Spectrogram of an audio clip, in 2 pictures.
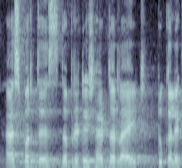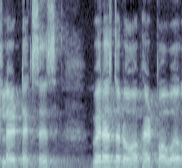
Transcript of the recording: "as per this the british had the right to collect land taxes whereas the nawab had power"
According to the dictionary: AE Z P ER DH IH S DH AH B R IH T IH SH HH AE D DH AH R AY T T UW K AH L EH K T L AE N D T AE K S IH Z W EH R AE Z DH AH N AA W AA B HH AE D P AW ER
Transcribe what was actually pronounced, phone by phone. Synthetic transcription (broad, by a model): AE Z F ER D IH S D AH B R IH T IH SH HH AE D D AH R AY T T UW K AH L EH K T L AE N D T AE K S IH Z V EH R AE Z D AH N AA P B HH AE D P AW ER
